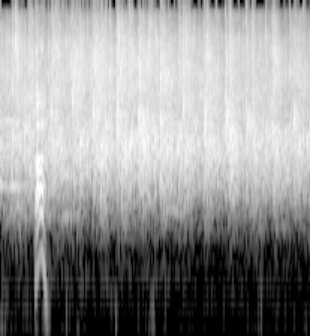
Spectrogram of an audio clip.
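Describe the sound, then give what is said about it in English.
Steady applause from an audience after preaching fills the whole stretch, a dense crackle of many hands clapping at an even level, with a brief voice rising in a short cheer near the start. “I'll just clap for that word myself.”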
